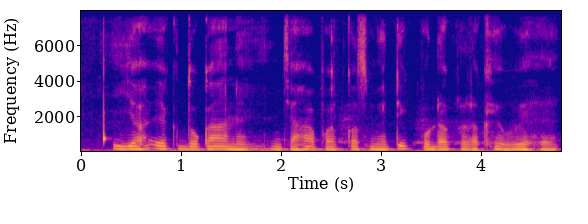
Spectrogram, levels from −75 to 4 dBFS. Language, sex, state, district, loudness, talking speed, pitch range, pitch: Hindi, male, Bihar, West Champaran, -19 LUFS, 135 wpm, 140-155 Hz, 145 Hz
